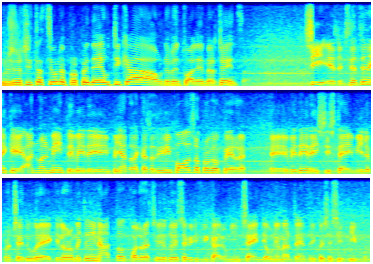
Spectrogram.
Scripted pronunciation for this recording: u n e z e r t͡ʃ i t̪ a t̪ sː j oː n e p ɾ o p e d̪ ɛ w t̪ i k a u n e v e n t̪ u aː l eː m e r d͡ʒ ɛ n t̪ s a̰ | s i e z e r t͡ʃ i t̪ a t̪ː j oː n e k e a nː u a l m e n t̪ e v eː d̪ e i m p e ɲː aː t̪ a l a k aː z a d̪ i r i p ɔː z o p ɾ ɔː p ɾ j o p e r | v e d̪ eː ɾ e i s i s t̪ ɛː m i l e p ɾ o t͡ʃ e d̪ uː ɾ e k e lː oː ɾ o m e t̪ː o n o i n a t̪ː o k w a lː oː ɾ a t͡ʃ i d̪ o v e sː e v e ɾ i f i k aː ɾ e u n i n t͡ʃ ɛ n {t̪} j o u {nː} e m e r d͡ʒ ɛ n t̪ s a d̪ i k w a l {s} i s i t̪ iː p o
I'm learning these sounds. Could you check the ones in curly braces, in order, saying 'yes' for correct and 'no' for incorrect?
no, no, yes

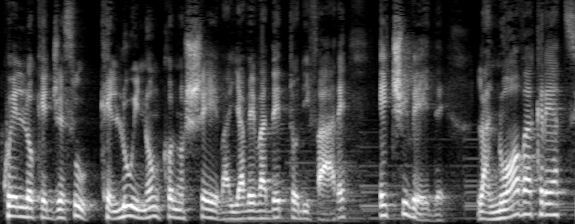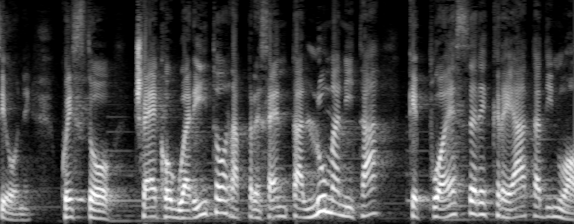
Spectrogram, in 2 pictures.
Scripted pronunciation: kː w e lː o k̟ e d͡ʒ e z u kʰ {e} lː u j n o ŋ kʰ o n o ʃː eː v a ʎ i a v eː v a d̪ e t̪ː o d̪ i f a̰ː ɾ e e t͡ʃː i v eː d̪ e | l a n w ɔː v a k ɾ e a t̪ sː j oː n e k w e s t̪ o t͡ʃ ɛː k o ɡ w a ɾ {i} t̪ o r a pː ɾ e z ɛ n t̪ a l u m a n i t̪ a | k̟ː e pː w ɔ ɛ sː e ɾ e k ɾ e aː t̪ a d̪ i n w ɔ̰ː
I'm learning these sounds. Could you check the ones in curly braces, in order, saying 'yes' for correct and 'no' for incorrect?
yes, no

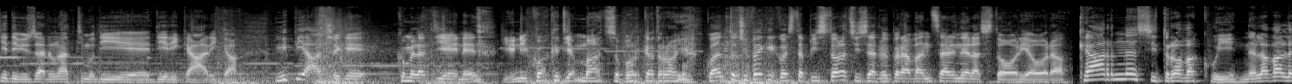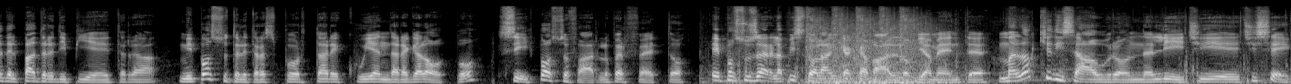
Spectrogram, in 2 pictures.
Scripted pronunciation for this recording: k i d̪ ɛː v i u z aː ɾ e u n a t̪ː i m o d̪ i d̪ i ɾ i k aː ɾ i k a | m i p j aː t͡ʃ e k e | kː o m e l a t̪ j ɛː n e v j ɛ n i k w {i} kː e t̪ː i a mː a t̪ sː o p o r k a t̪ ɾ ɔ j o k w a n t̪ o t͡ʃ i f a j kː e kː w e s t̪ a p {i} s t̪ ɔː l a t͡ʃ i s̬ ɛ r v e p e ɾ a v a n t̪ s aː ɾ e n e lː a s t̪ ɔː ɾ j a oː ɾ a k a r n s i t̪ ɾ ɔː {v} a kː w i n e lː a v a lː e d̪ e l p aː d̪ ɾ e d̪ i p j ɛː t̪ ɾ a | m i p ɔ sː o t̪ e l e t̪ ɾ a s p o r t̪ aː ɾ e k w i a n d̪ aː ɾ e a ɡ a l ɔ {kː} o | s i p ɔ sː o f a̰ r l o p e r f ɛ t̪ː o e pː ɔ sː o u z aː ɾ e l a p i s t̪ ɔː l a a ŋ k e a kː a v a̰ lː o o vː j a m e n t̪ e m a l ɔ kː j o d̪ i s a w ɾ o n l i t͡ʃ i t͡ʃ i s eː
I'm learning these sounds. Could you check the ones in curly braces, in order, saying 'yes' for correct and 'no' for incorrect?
no, yes, yes, no

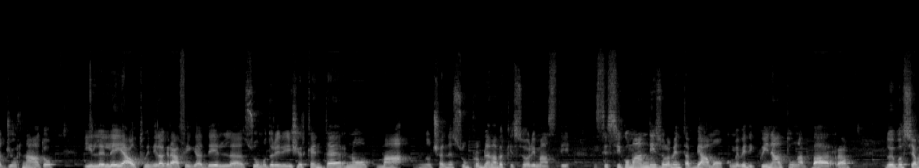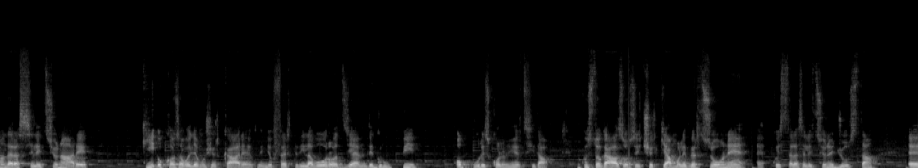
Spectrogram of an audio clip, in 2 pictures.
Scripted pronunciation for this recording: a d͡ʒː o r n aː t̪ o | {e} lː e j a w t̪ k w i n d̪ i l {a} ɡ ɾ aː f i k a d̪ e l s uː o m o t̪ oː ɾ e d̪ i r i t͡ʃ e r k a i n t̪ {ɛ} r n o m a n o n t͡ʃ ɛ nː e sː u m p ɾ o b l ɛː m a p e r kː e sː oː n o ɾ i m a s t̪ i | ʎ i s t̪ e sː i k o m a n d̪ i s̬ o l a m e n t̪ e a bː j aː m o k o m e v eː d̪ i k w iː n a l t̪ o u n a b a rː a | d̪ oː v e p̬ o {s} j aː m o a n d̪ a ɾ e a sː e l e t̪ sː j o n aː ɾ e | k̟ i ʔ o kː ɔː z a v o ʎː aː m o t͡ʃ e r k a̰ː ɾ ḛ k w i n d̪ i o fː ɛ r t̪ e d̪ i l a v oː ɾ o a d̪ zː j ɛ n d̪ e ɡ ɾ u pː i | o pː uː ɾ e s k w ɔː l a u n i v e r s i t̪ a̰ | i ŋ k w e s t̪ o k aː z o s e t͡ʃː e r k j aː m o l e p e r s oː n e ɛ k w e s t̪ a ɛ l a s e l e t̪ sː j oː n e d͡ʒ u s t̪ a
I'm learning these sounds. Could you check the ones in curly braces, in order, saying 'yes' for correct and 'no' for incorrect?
no, yes, yes, no

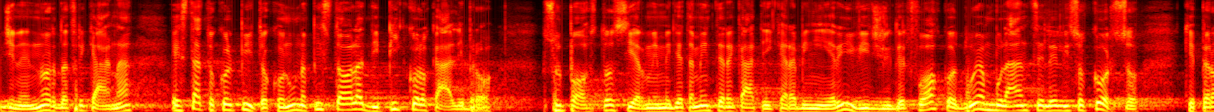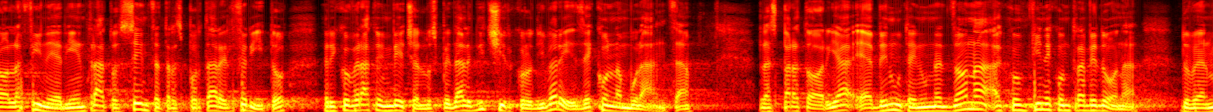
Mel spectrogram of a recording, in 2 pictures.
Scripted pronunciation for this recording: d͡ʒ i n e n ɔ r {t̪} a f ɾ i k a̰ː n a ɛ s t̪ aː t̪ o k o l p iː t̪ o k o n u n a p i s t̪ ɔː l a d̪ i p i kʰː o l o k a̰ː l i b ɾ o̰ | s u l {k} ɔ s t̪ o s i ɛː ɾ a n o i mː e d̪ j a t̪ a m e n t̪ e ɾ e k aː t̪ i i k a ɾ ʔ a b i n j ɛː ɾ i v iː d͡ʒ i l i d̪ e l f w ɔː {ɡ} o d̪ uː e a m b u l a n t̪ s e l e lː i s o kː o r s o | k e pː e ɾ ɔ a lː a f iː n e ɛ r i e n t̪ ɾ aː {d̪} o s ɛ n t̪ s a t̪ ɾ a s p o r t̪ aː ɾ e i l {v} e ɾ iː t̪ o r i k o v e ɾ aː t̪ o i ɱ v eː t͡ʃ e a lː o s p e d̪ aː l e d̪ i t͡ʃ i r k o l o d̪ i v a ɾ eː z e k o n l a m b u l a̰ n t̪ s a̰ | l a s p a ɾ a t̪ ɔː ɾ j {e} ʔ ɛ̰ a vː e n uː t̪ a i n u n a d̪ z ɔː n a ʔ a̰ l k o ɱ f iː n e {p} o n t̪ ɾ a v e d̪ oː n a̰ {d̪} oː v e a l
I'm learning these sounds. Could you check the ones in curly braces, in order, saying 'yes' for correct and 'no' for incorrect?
no, no, no, no, no, no, no, yes

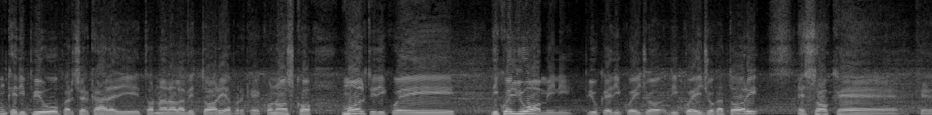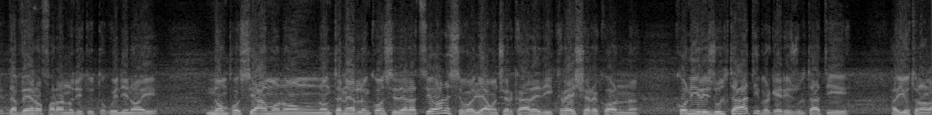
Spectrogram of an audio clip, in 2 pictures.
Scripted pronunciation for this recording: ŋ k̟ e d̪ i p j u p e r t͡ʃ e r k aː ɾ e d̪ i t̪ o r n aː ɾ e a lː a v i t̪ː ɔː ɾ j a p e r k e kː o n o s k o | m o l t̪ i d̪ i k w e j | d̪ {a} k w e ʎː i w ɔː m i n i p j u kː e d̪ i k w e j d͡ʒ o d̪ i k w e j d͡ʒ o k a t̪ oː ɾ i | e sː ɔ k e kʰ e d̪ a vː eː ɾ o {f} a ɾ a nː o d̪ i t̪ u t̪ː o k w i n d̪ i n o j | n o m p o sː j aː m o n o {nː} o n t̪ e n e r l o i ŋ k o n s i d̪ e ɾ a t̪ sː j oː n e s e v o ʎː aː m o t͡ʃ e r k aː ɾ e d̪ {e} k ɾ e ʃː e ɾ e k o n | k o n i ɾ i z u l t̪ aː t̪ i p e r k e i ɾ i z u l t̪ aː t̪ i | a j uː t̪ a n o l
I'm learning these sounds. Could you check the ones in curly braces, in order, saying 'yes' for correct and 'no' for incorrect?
no, yes, yes, no

